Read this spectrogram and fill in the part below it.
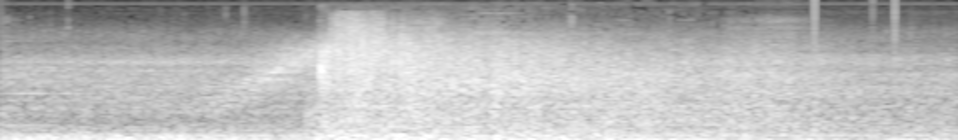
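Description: A starship explodes in the Star Trek Online video game as a loud, continuous rumbling roar swells into a broad blast and sustains for several seconds, with no voices.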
